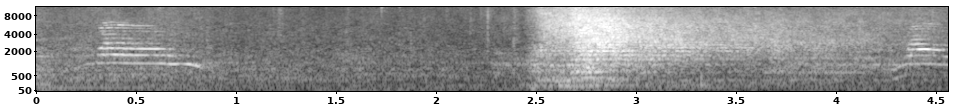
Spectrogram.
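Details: Domestic cat indoors giving two short meows, one near the start and one at the end, each a bright harmonic call that rises then dips; a loud rustling burst fills the middle.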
